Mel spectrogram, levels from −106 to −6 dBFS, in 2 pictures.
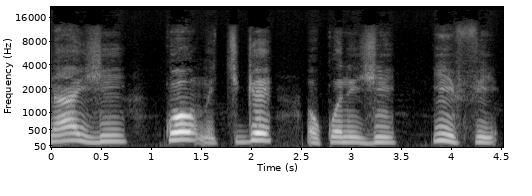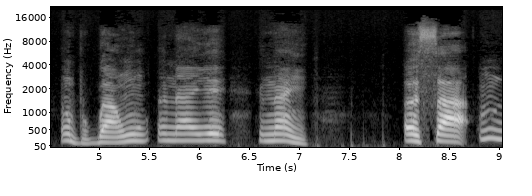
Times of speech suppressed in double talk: none

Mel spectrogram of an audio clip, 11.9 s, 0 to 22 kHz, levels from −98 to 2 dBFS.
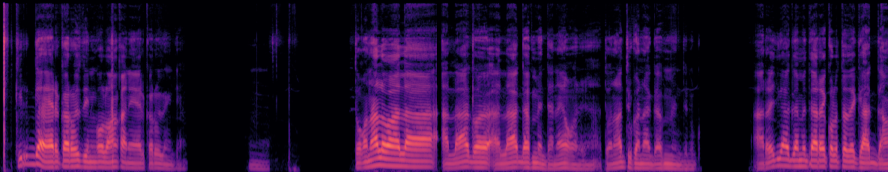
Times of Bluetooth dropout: none

